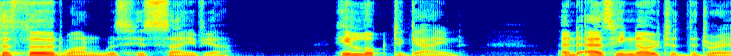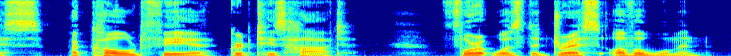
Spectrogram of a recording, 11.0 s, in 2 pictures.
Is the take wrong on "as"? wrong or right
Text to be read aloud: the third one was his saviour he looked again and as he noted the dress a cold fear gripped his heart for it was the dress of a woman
right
